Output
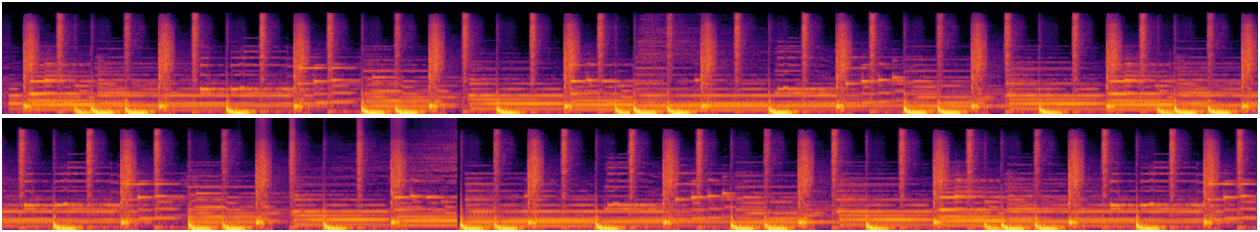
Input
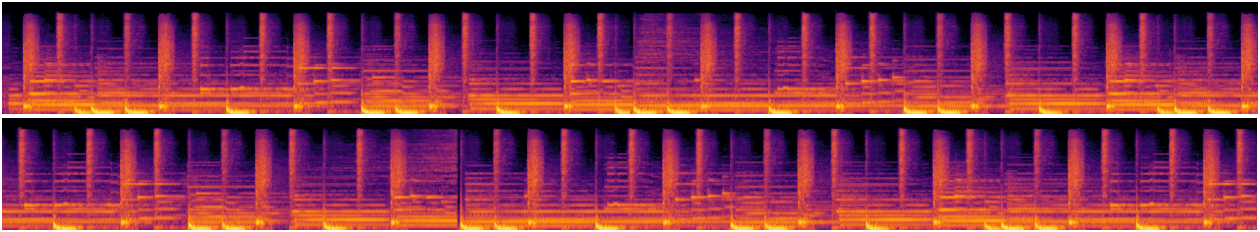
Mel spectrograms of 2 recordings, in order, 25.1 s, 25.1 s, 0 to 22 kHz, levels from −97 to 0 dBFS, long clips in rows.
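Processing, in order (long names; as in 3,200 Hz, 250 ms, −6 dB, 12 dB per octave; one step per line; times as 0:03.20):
0:14.91–0:17.11: running median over 3 samples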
